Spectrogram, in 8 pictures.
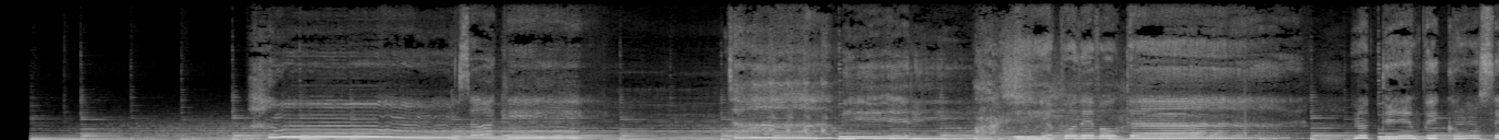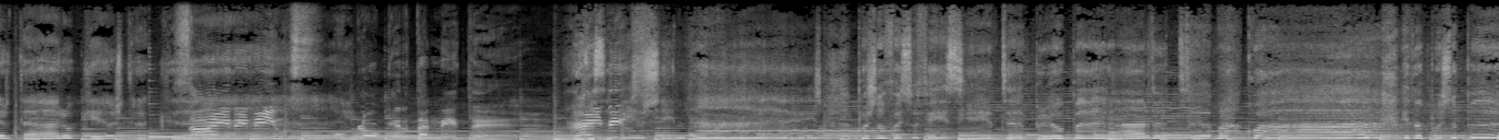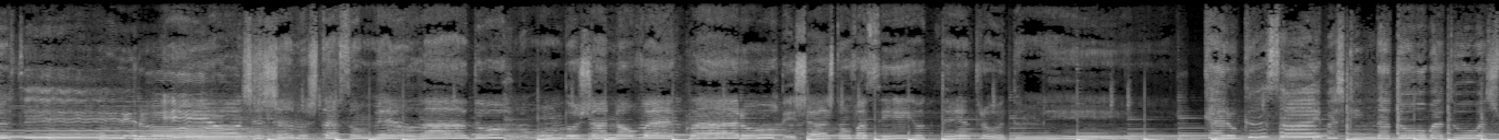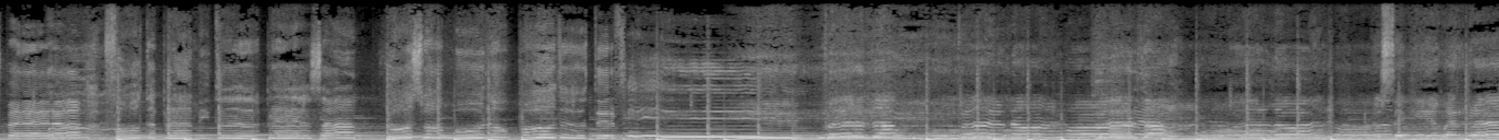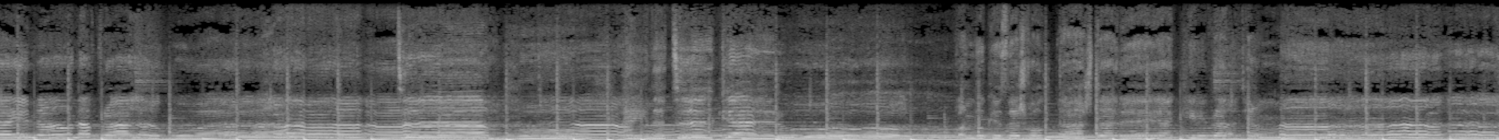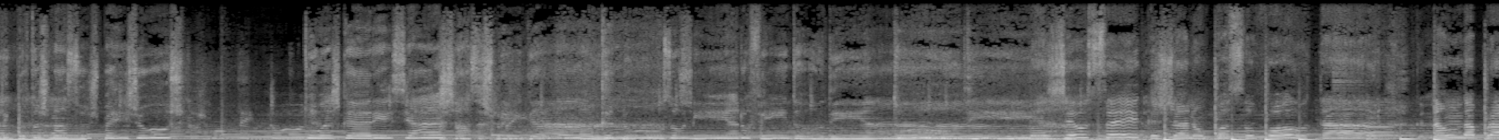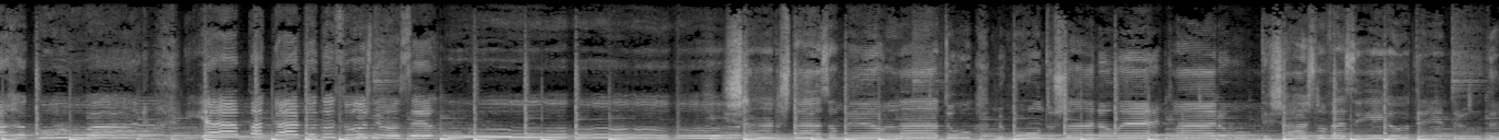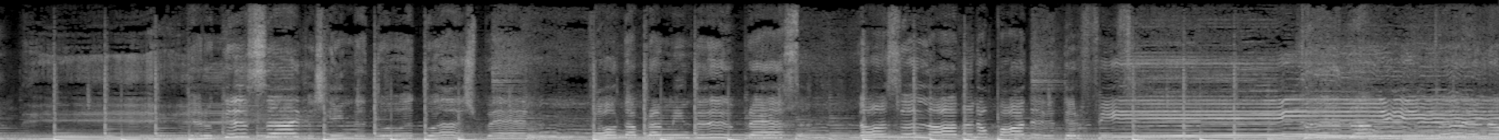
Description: Gênero:Zouk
